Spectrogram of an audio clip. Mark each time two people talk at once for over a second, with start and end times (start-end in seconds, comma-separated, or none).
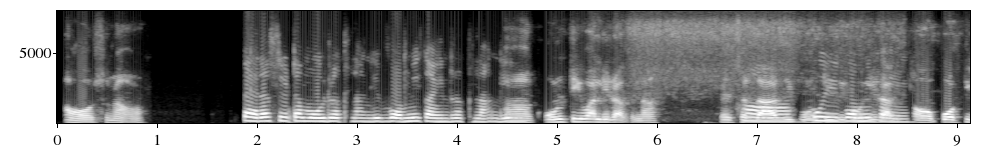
6.8-8.5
